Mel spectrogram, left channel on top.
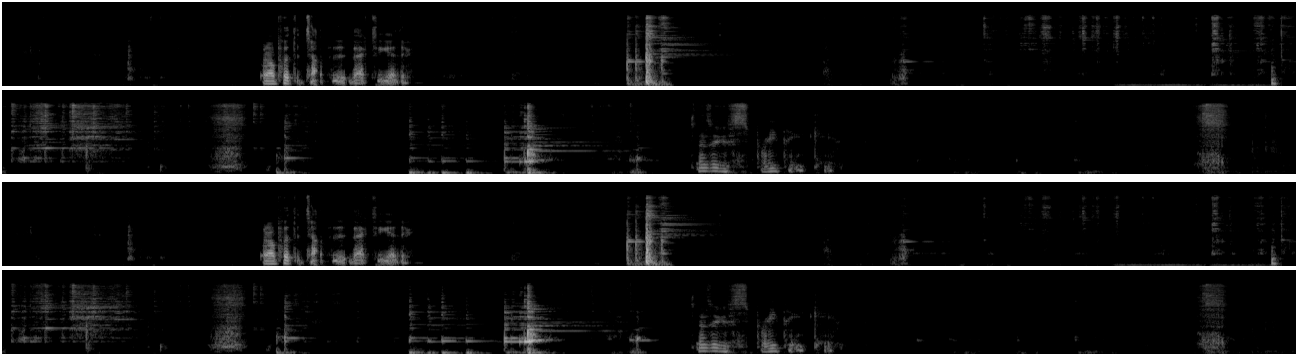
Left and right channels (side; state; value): both; normal; correlation 0.59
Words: But I'll put the top of it back together. Sounds like a spray paint can.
